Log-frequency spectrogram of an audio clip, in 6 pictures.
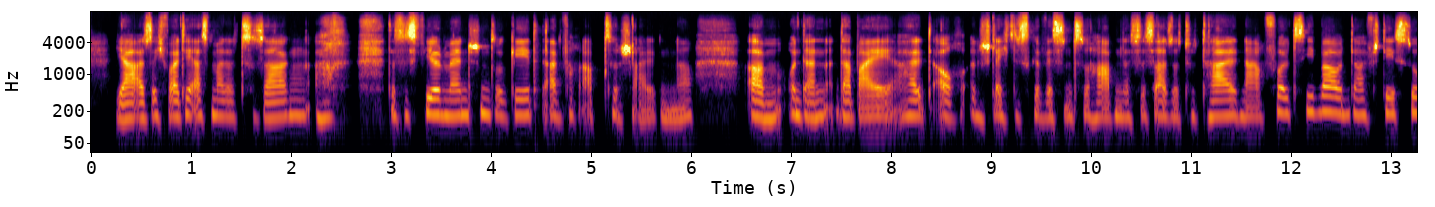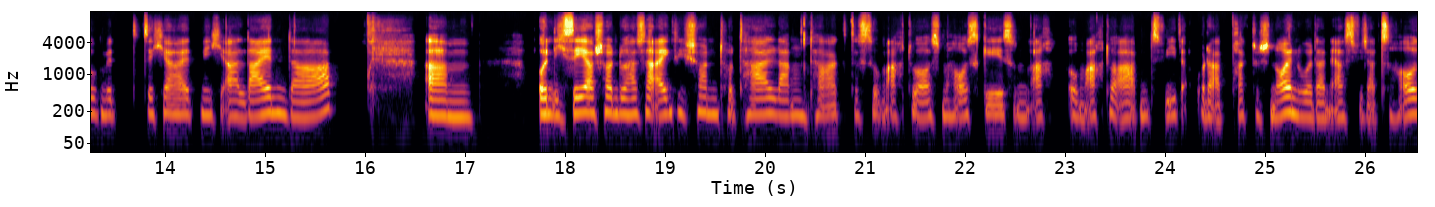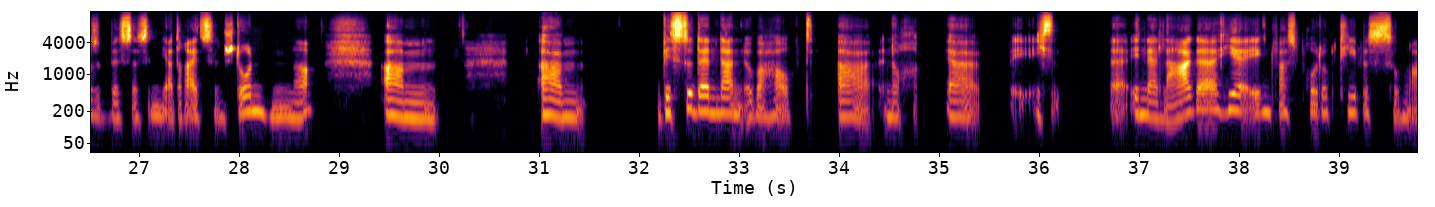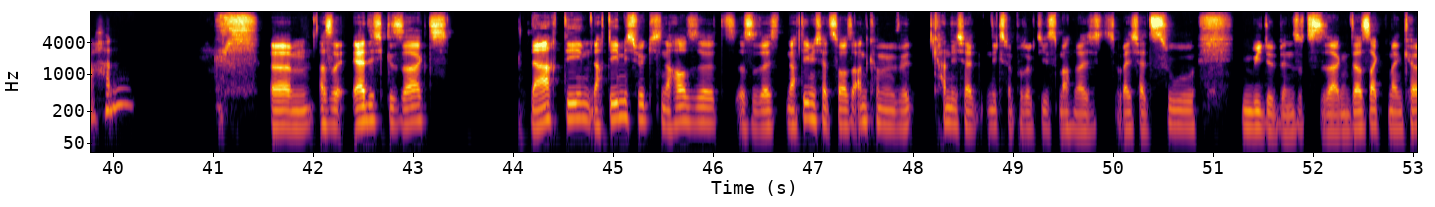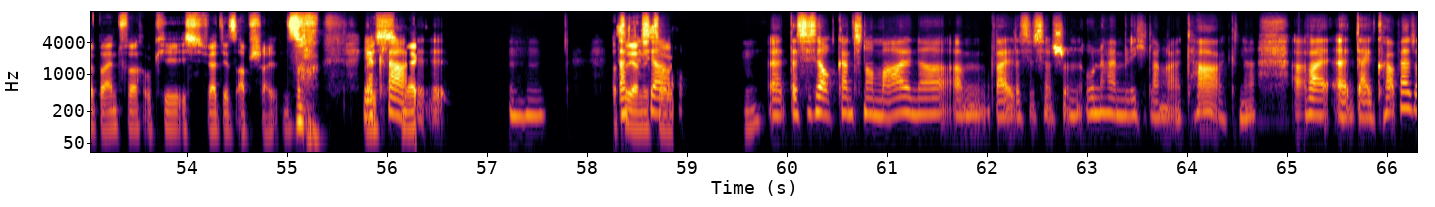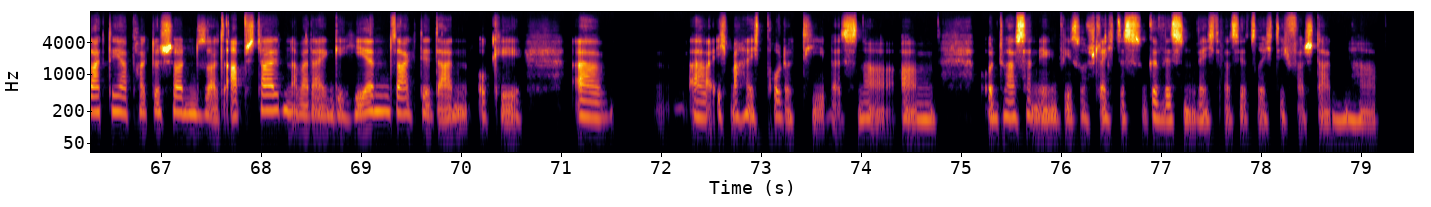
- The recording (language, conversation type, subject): German, advice, Wie kann ich zu Hause trotz Stress besser entspannen?
- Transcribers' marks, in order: chuckle; other background noise; laughing while speaking: "so"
